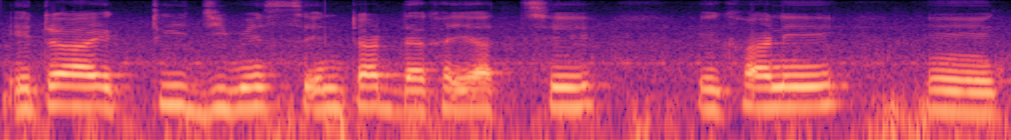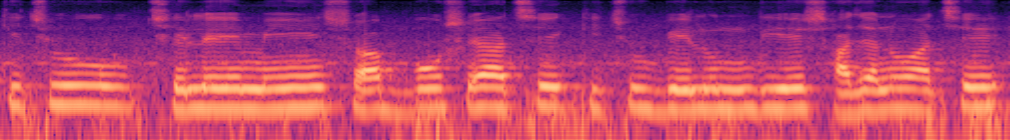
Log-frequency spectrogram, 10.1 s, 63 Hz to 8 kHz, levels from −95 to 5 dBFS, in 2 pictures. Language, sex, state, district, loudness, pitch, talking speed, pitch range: Bengali, female, West Bengal, North 24 Parganas, -14 LUFS, 190 Hz, 115 wpm, 180-200 Hz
